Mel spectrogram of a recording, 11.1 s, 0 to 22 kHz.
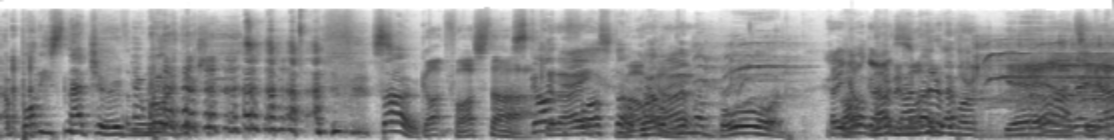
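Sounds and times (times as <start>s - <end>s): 
laughter: 0.0s - 3.9s, 5.8s - 11.1s
speech: 0.0s - 11.1s
crowd cheering with whoops and shouted voices: 6.3s - 11.1s.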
